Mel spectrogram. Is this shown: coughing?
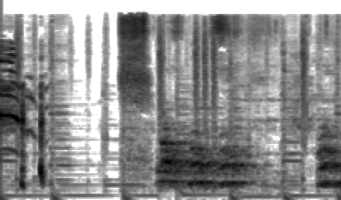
no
